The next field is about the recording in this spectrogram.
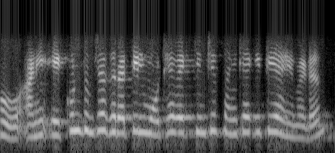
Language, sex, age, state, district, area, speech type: Marathi, female, 18-30, Maharashtra, Buldhana, rural, conversation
